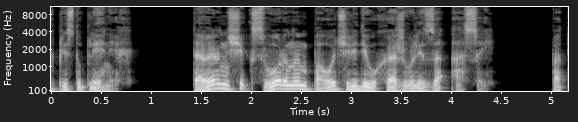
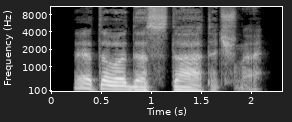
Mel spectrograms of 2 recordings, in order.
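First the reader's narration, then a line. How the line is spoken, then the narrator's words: Theatrical sigh. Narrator (Russian): театрально вздохнул Кар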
